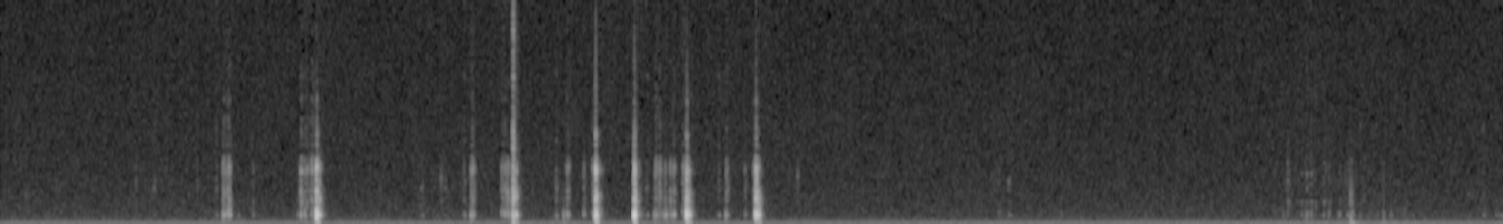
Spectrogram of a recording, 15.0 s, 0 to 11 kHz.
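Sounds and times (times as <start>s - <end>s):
faint steady hum: 0.0s - 15.0s
radio controls clicking: 2.2s - 2.4s, 3.0s - 3.3s, 4.6s - 7.7s.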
